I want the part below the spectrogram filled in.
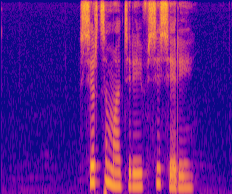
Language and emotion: Russian, neutral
